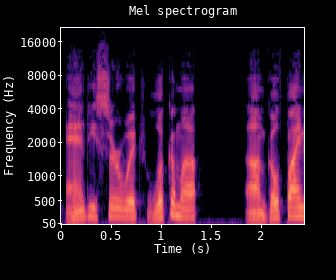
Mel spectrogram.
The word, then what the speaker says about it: Syrewicz: So if you want to look him up, his name is pronounced Serwich, but it is spelled SYREWICZ. Those last three letters were C as in Charles, Z as in Zebra, E. Andy Serwich, look him up.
